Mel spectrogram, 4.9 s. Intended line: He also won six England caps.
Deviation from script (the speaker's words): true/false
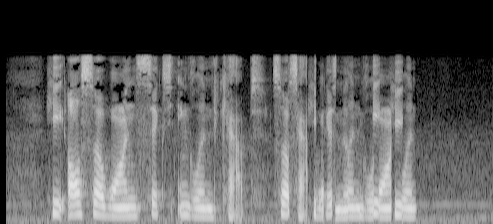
true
